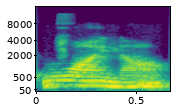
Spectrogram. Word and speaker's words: Winer: was fine weiner like a glass of wine with an R fine wine okay fight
